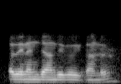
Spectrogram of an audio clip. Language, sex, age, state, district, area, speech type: Malayalam, male, 18-30, Kerala, Malappuram, rural, conversation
